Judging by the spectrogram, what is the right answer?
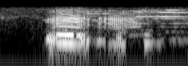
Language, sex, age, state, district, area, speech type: Manipuri, female, 18-30, Manipur, Senapati, urban, conversation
